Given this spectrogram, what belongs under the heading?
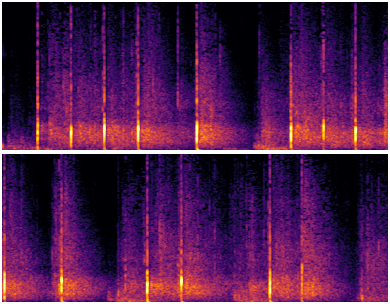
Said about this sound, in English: Okay, so stomp five times, stomp five times, stomp twice, up.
